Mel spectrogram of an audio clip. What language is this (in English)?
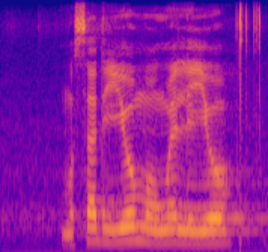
Northern Sotho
